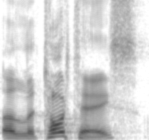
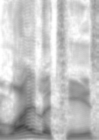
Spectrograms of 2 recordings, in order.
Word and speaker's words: litotes: Well, it's a litotes, or lilates, it's pronounced both ways.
